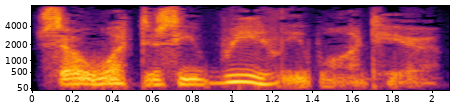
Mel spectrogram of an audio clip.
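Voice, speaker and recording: A woman voicing a proud aristocratic young man, a lord, speaking tersely in a slightly lowered voice. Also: unhurried, gravelly, mellow, breathy edge, no room sound, heavily acted. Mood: guarded. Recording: dull, dry audiobook recording.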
